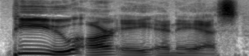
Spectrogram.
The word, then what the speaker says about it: Puranas: My wife is in the other room, and if she thinks that I butchered that pronunciation, she'll correct me, but it's Puranas, the Puranas.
